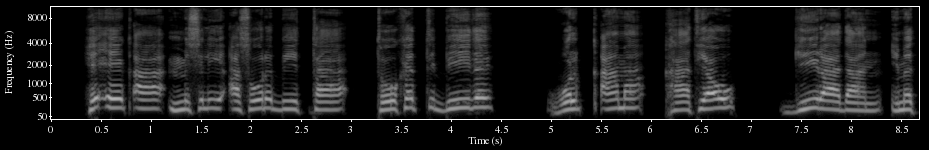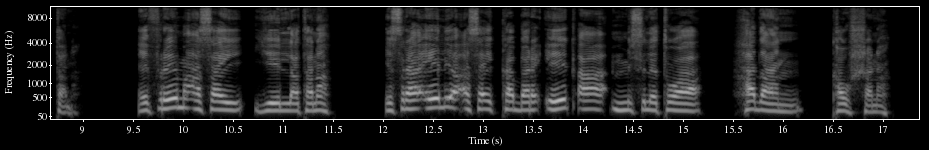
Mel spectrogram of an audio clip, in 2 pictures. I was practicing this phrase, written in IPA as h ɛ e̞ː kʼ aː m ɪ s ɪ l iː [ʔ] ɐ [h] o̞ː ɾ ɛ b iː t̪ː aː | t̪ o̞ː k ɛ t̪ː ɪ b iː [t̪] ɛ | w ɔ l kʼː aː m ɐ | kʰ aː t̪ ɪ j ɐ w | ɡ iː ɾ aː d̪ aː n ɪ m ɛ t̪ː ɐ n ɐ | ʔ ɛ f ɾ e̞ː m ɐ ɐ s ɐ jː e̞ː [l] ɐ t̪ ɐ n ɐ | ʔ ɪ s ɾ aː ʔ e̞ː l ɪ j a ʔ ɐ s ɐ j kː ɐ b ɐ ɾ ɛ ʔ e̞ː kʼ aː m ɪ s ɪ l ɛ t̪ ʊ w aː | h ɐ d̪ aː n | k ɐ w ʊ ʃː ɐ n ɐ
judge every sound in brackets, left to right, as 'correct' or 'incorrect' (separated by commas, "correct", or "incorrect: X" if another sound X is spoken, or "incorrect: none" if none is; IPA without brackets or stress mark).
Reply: correct, incorrect: s, incorrect: d̪, incorrect: lː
